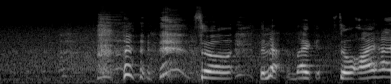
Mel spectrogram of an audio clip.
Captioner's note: laughs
